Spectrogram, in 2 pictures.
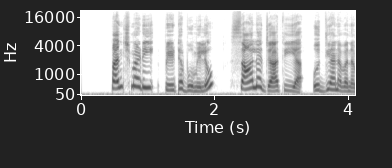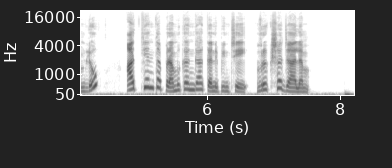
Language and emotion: Telugu, neutral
